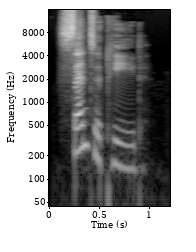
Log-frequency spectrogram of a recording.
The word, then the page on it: centipede: American English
